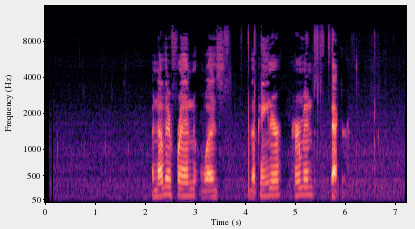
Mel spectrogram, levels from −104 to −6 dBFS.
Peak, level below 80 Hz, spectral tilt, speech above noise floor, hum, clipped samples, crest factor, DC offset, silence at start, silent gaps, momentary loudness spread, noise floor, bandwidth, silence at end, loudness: -4 dBFS; -78 dBFS; -4 dB/octave; 41 dB; none; under 0.1%; 24 dB; under 0.1%; 2.15 s; none; 11 LU; -66 dBFS; 10.5 kHz; 1.25 s; -26 LUFS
